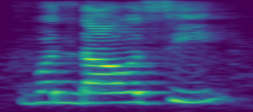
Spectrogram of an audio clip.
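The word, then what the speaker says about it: Vandavasi: ये Vendée wash या वंदावसी जो कि तमिलनाडु में है, लेकिन उसका प्रोनाउंसिएशन यूरोपियंस के जरिए वैंडी वॉश के तौर पर होता है।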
